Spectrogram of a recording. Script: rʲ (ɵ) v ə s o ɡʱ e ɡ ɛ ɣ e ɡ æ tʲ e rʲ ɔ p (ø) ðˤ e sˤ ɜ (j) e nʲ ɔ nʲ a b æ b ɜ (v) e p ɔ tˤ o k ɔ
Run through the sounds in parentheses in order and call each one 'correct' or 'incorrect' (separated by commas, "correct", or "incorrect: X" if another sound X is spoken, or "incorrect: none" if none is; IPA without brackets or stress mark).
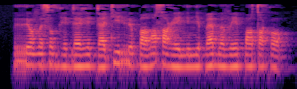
incorrect: ɔ, incorrect: e, incorrect: ɣ, correct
